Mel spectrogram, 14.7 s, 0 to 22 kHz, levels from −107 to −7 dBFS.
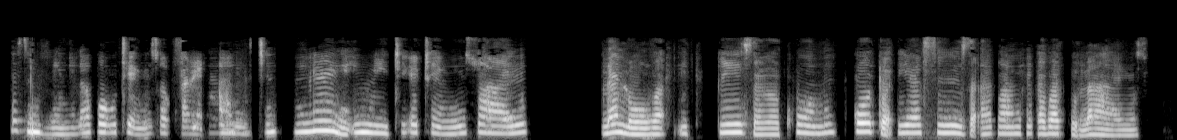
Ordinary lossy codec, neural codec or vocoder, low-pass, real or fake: MP3, 48 kbps; codec, 44.1 kHz, 3.4 kbps, Pupu-Codec; 7.2 kHz; fake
